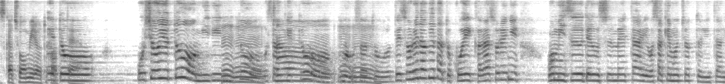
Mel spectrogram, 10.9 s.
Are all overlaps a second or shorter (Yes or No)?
No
